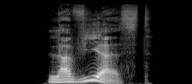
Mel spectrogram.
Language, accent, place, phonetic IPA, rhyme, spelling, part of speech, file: German, Germany, Berlin, [laˈviːɐ̯st], -iːɐ̯st, lavierst, verb, De-lavierst.ogg
- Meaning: second-person singular present of lavieren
